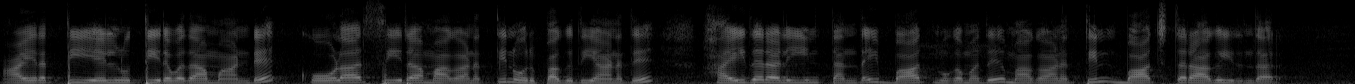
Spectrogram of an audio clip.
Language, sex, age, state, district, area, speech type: Tamil, female, 18-30, Tamil Nadu, Erode, rural, read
